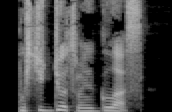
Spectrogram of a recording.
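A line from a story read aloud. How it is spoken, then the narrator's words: Through gritted teeth. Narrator (Russian): сквозь зубы произнес Белл Тенгизу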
